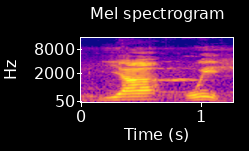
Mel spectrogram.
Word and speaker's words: Yahweh: YHWH pronounced nag Yahweh o nag translate ni siya mga kaigsunan og Ginoo o Dios.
